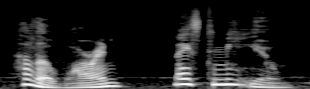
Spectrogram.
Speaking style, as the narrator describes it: She smiled warmly and said

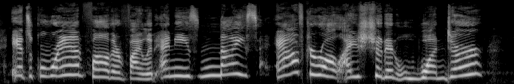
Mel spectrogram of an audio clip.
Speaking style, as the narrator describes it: shouting

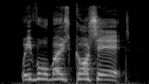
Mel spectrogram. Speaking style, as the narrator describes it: howled Willy the werewolf

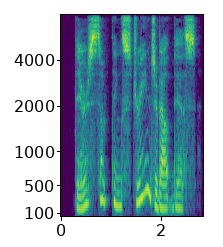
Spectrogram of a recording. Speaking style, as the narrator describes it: Nancy murmured

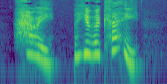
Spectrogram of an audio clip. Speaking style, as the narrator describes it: Katie desperately asked

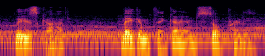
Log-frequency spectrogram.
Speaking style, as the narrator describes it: she whispered

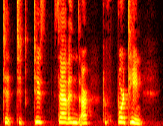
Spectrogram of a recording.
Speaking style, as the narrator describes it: gasped Rupert

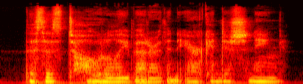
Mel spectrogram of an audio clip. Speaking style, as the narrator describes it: Kat whispered

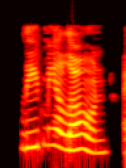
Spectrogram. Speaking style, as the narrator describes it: choked out

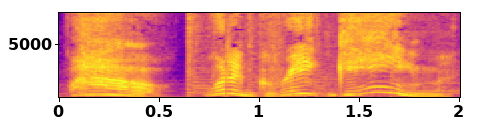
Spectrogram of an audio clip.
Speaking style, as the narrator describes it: exclaimed a lady

